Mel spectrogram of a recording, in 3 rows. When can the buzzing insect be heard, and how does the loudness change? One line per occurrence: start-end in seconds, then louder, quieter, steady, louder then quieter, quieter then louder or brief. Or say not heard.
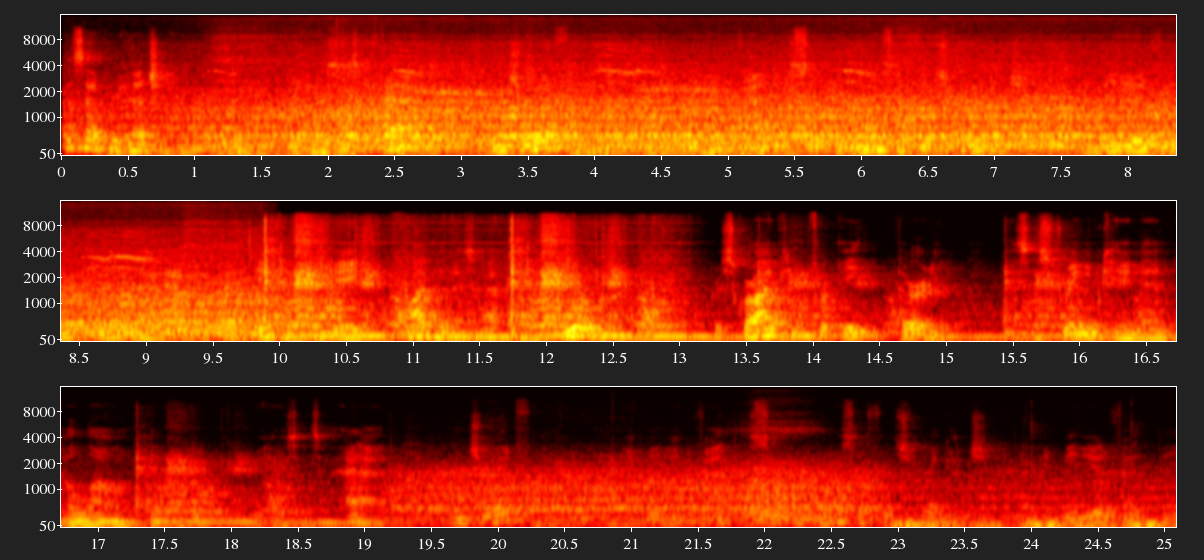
0.0-25.0 quieter.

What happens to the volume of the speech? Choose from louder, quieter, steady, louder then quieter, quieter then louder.
quieter.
